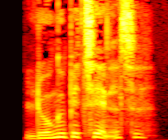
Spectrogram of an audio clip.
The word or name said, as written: lungebetændelse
